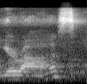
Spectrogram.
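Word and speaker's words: Uruz: The challenge in the situation is the rune called Uraz. It's spelled U-R-U-Z.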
